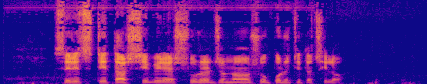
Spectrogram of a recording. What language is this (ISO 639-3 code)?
ben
